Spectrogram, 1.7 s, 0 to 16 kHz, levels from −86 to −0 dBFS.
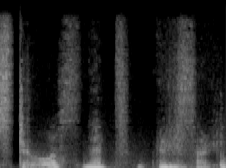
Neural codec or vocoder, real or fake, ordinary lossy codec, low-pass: codec, 44.1 kHz, 0.9 kbps, DAC; fake; AAC, 48 kbps; 14.4 kHz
